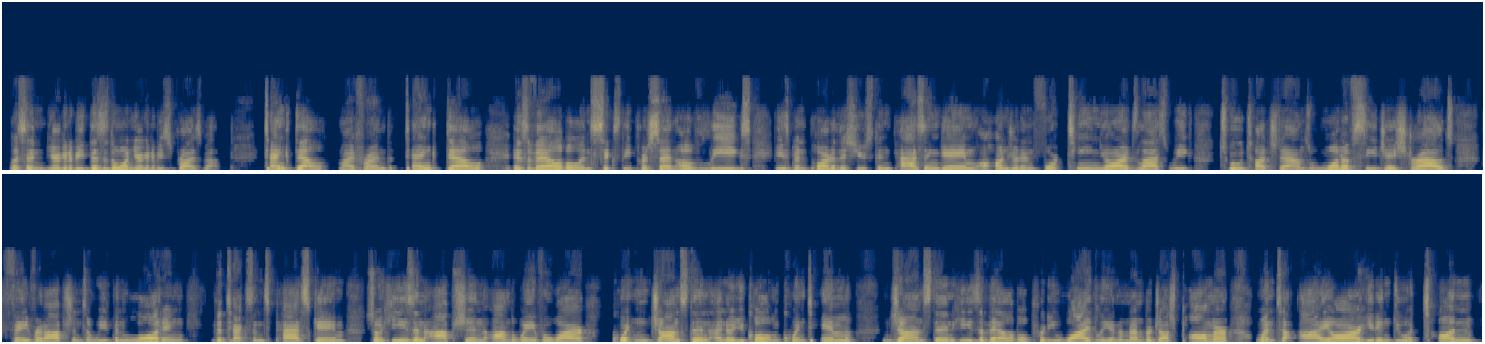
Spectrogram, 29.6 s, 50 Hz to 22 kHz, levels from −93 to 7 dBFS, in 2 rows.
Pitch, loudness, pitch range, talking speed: 170 Hz, -23 LUFS, 150-185 Hz, 180 wpm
